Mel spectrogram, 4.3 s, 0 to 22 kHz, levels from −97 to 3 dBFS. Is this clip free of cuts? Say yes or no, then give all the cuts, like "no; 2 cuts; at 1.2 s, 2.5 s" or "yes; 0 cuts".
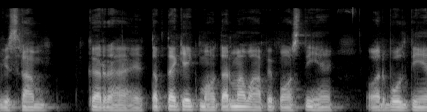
yes; 0 cuts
